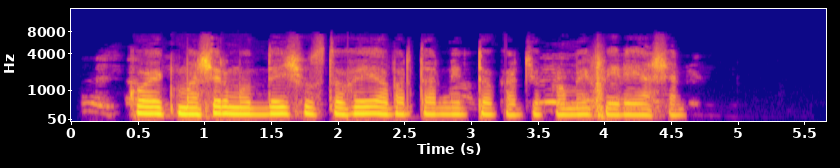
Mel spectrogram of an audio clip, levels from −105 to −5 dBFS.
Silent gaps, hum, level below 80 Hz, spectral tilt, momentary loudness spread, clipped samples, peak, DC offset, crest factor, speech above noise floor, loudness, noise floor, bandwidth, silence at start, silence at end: none; none; -54 dBFS; -8.5 dB/octave; 10 LU; under 0.1%; -2 dBFS; under 0.1%; 14 dB; over 75 dB; -16 LUFS; under -90 dBFS; 6.6 kHz; 0.15 s; 1.05 s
